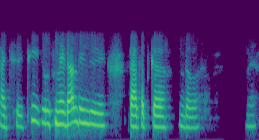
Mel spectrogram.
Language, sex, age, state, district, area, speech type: Hindi, female, 45-60, Uttar Pradesh, Pratapgarh, rural, conversation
